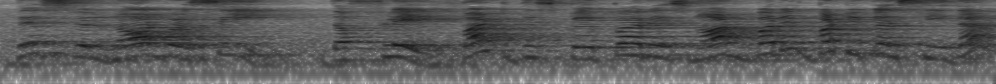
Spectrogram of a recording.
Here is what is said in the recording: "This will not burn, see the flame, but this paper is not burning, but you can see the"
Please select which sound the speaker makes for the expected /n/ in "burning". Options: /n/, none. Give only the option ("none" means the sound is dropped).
none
